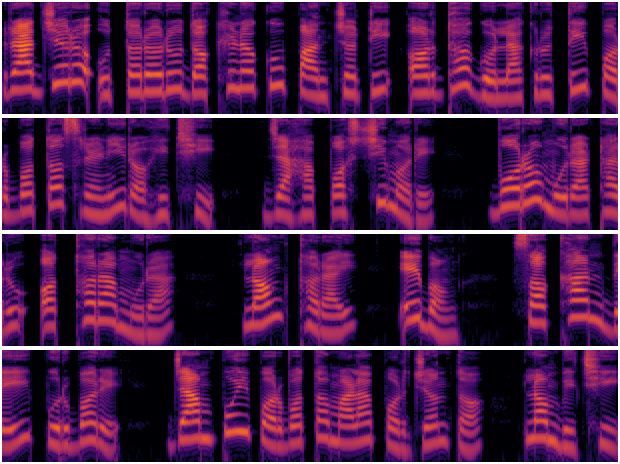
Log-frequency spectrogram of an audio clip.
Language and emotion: Odia, neutral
